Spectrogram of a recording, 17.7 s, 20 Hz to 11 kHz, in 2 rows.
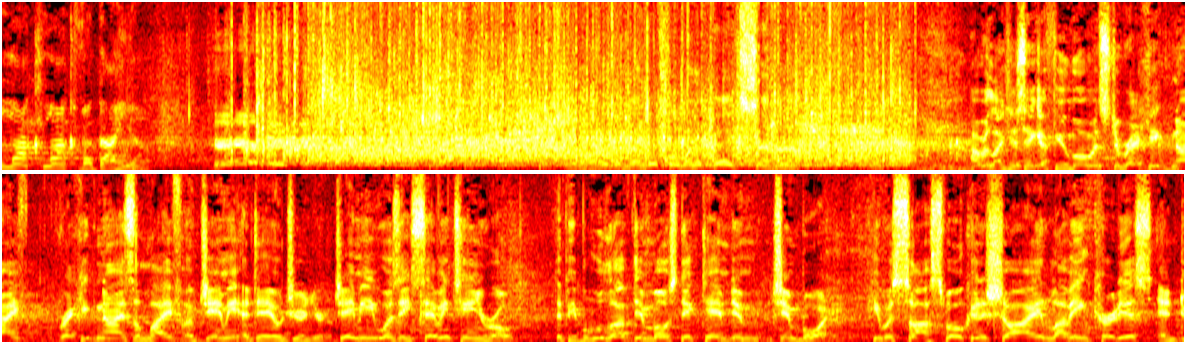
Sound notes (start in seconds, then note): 4.0 speaking alternate language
